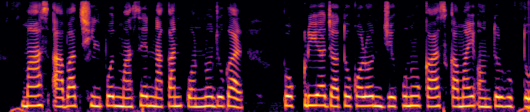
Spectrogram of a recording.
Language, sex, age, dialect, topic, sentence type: Bengali, female, 18-24, Rajbangshi, agriculture, statement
